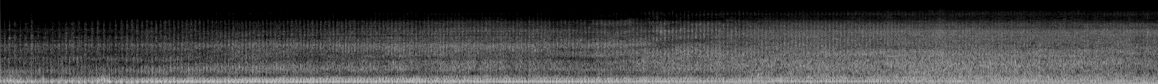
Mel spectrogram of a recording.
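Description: An all-terrain vehicle engine rumbles steadily up close.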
